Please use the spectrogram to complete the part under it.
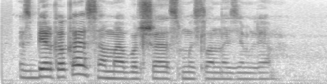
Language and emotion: Russian, neutral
